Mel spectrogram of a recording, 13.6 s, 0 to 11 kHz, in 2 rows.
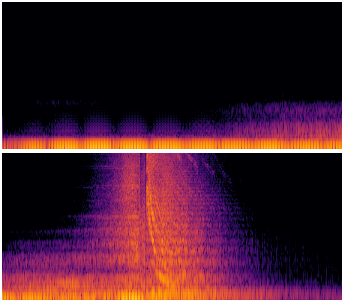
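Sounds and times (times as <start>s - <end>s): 
starship flyby: 6.5s - 12.4s.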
